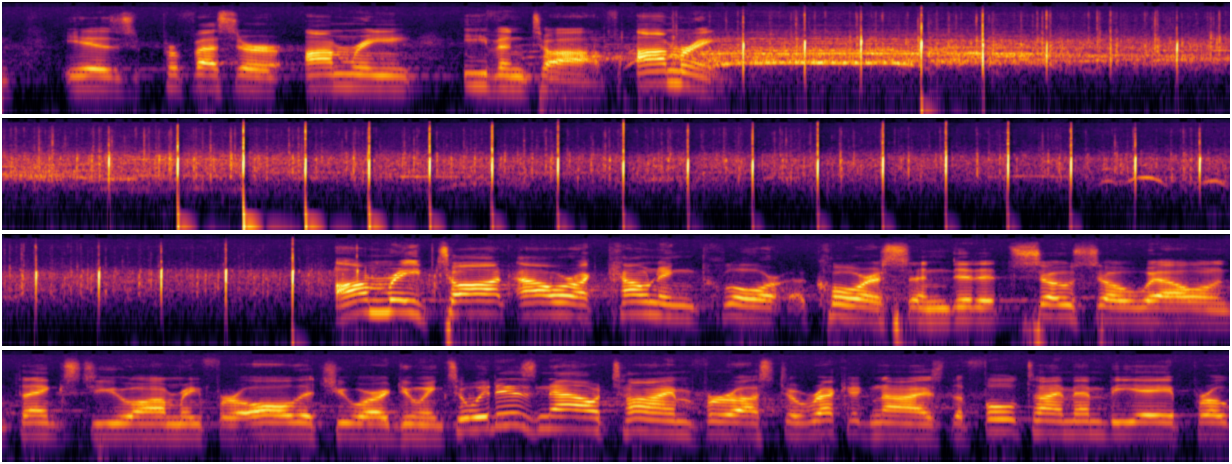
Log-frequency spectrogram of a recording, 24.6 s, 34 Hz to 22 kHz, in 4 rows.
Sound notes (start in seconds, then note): 3.6 applause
